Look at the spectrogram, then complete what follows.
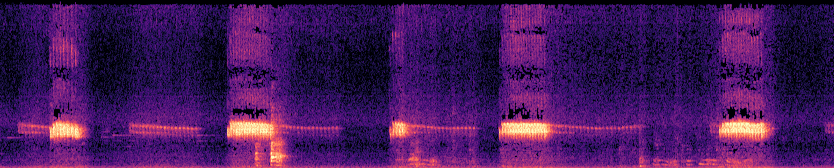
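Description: European greenfinch (florya) calling: a loud, drawn-out, high note about a second long repeated five times, every three to four seconds, with fainter held notes at the same pitch in between. A steady low electrical hum runs underneath.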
